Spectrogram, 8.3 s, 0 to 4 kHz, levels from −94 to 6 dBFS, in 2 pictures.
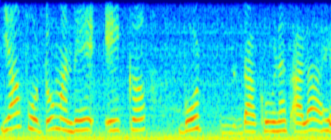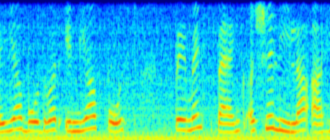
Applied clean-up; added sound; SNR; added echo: none; Engine; 10 dB; none.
